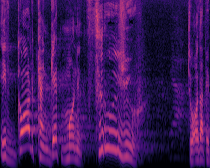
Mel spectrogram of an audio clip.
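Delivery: each word laid down deliberately, weighted. Speaker announces the next sentence will be slow, then says it very slowly. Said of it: "Let me say this very slowly".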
